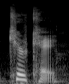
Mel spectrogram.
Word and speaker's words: Kirke: And the subject of this week's talk is going to be Kirk. Uh sometimes pronounced in sort of our western parliament as Cersei.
